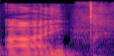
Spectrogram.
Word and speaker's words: Ai: Sometimes this is pronounced as Ai, but the Hebrew text, it's all together, the city of Ai.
